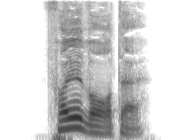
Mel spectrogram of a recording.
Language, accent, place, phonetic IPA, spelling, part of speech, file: German, Germany, Berlin, [ˈfɔlvɔʁtə], Vollworte, noun, De-Vollworte.ogg
- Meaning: dative singular of Vollwort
